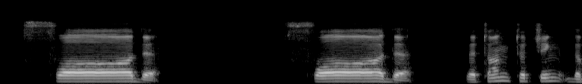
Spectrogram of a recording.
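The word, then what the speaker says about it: ص: Sad, sad, sad.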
